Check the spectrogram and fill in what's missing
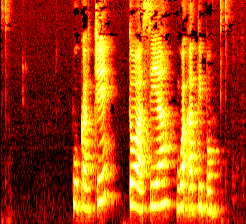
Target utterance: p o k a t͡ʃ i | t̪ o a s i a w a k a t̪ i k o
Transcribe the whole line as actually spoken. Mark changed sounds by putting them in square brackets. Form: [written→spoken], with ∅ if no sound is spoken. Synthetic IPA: p [o→u] k a t͡ʃ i | t̪ o a s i a w a [k→ʔ] a t̪ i [k→p] o

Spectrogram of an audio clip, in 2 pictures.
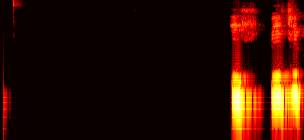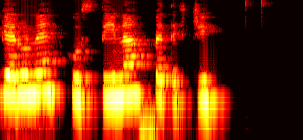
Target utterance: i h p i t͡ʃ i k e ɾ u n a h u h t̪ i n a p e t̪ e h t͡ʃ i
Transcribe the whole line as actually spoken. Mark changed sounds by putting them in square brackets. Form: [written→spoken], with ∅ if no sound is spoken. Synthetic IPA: i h p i t͡ʃ i k e ɾ u n [a→e] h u [h→s] t̪ i n a p e t̪ e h t͡ʃ i

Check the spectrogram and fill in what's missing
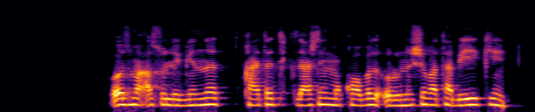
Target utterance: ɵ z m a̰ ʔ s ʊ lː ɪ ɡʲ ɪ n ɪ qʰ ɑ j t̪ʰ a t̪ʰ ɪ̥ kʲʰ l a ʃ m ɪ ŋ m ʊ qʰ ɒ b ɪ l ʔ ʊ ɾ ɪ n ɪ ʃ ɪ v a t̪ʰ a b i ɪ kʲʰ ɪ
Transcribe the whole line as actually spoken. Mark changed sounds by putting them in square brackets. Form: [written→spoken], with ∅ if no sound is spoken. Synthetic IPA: ɵ z m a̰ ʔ s ʊ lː ɪ ɡʲ ɪ n ɪ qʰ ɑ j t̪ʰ a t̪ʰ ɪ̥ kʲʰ l a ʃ [m→n] ɪ ŋ m ʊ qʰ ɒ b ɪ l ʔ ʊ ɾ ɪ n ɪ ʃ ɪ v a t̪ʰ a b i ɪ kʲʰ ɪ

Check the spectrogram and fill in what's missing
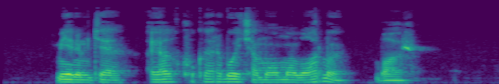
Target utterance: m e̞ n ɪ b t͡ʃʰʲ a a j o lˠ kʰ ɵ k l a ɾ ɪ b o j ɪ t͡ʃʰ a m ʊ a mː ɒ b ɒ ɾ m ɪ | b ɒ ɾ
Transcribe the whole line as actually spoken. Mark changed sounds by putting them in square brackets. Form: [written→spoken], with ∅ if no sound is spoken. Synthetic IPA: m e̞ n ɪ [b→m] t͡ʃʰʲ a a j [o→ɒ] lˠ kʰ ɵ k l a ɾ ɪ b o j ɪ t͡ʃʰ a m ʊ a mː ɒ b ɒ ɾ m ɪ | b ɒ ɾ

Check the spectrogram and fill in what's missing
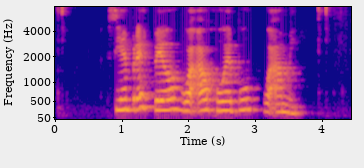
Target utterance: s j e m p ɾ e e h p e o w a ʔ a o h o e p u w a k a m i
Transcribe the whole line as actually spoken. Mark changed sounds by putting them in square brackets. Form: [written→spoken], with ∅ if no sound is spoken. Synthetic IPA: s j e m p ɾ e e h p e o w a ʔ a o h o e p u w a [k→ʔ] a m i

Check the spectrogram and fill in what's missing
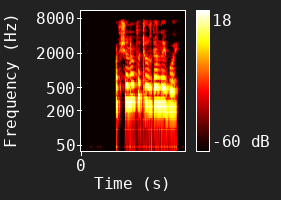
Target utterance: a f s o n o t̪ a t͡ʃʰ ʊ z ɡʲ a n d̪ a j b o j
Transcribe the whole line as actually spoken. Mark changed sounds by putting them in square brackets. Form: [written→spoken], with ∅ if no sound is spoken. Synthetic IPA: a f [s→ʃ] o n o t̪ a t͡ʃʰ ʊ z ɡʲ a n d̪ a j b o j

